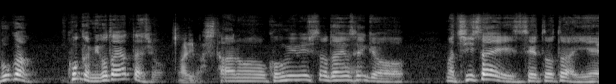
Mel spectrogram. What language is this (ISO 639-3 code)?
jpn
